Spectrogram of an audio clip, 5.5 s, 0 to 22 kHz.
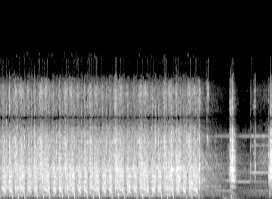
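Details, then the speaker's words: Skoda Octavia vRS mk3, compression test on a slightly flat battery: steady cranking at about two even beats a second; cylinder 2 reads 12.5 bar, which is fine, versus zero on the first cylinder tested. "and there we go look just to prove the battery is not the issue here we're at 12 1/2 bar which is absolutely fine for this engine"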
